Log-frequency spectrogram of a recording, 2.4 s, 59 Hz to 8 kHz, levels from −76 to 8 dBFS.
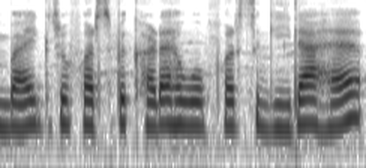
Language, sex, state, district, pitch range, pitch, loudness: Hindi, female, Jharkhand, Garhwa, 200-220 Hz, 210 Hz, -16 LUFS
